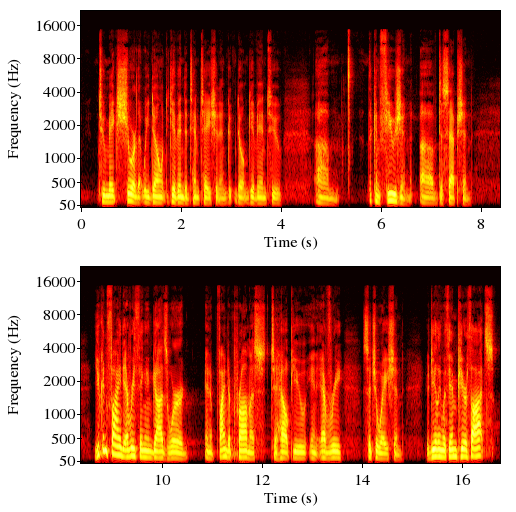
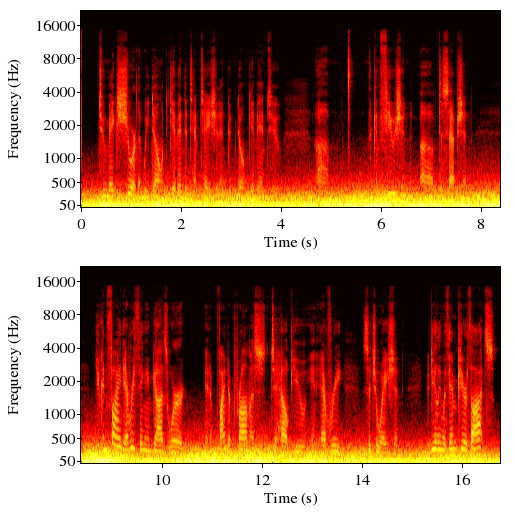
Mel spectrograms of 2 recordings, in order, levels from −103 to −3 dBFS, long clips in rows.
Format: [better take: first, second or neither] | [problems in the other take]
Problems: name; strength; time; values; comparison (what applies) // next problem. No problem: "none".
first | low rumble; loud; throughout; 1 dB below the speech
